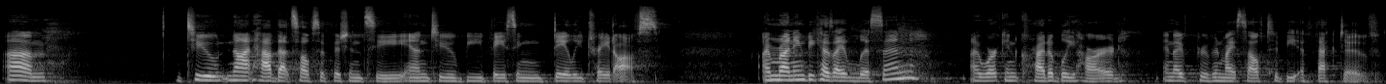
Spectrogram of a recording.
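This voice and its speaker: A woman's voice: deep voice, unhurried, a bit bright. A woman running for re-election as county commissioner gives a prepared opening statement in an earnest, practiced way. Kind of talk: prepared campaign speech. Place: auditorium hall. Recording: reverberant hall.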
